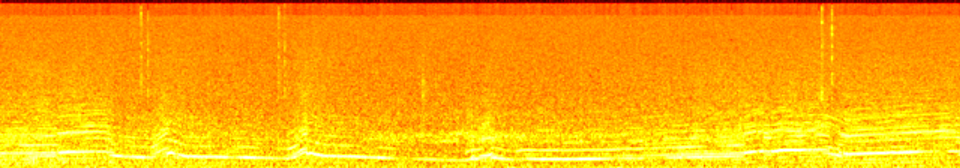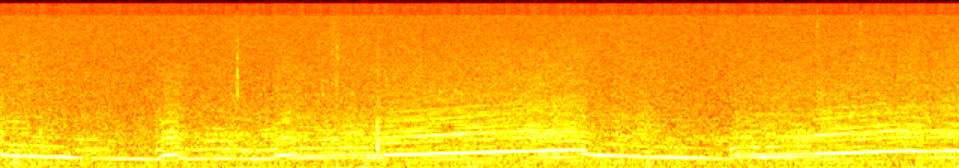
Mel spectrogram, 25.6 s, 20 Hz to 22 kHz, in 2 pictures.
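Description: A Lotus 49 race car lapping Laguna Seca in a racing game, its engine revving steadily up and down through the gears for a long stretch, loud and continuous with no talk.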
